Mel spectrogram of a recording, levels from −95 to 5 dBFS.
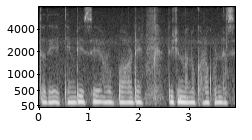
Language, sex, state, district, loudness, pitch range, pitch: Nagamese, female, Nagaland, Kohima, -15 LUFS, 150-155 Hz, 155 Hz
